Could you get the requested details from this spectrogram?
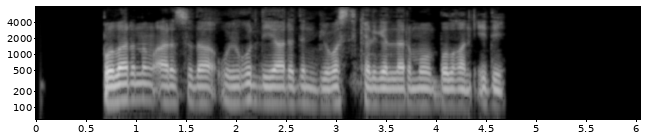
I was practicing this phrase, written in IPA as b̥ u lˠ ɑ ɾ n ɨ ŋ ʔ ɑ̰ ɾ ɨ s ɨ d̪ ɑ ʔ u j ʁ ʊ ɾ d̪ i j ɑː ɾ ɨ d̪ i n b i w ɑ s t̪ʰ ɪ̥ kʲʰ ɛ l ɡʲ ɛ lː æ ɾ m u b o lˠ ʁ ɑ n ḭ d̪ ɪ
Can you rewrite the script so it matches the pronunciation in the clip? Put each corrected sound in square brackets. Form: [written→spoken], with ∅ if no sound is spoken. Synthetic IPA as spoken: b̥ u lˠ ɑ ɾ n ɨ ŋ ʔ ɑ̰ ɾ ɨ s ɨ d̪ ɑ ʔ u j ʁ ʊ ɾ d̪ i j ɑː ɾ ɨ d̪ [i→ɪ] n b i w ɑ s t̪ʰ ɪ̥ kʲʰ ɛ l ɡʲ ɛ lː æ ɾ m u b o lˠ ʁ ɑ n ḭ d̪ ɪ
